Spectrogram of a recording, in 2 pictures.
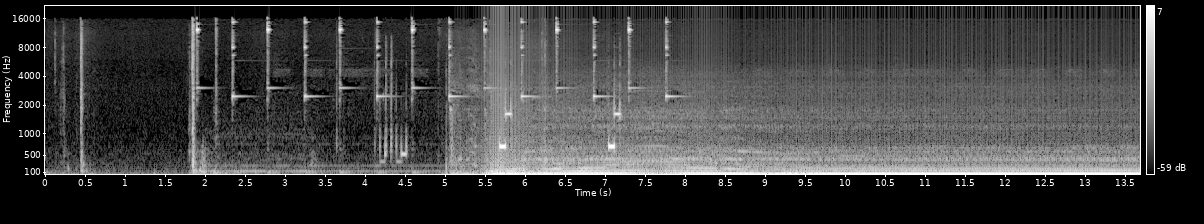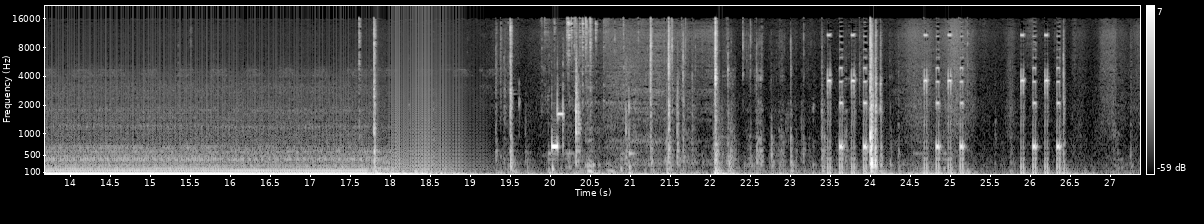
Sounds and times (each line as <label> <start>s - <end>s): Car engine starting 5.0s - 19.2s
